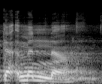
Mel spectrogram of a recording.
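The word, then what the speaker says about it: تَأْمَنَّا: الإشمام عند كلمة تأمنا، ومعنى الإشمام أن تضم شفتيك عند حرف النون من كلمة تأمنا كأنك تنطق بالنون نونا مضمومة، لكنك لا تخرج صوت الضمة، فقط تضم شفتيك، تحرك شفتيك في إشارة إلى أصل الكلمة.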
